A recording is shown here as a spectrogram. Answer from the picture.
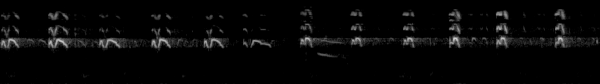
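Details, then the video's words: Eurasian oystercatcher giving loud, shrill, arched piping notes, about two per second, fading after two seconds. After a short gap a second, quicker series of ringing notes follows, with one faint lower slurred whistle near the start. "Eurasian oystercatcher sound, oystercatcher call"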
